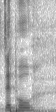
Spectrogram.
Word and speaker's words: Dipple: said, hi, my name's Dipple. And she said, nipple? And I said, no, it's like nipple, but it's spelt with a D.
